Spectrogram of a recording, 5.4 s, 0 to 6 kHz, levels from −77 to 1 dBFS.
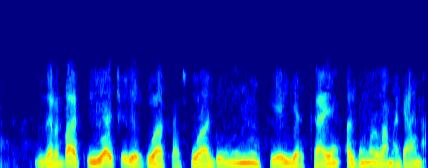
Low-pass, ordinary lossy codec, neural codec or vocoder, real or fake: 5.4 kHz; MP3, 24 kbps; codec, 16 kHz, 2 kbps, FreqCodec, larger model; fake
